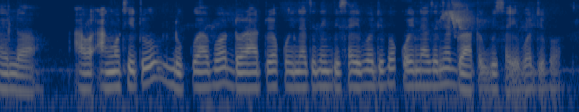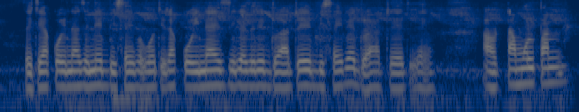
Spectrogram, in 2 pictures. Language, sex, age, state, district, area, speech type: Assamese, female, 60+, Assam, Morigaon, rural, spontaneous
